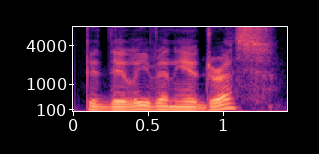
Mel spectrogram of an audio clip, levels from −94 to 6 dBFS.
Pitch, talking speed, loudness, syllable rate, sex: 110 Hz, 210 wpm, -13 LUFS, 6.5 syllables/s, male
